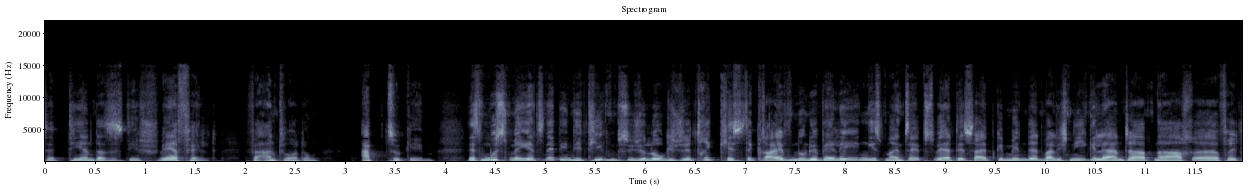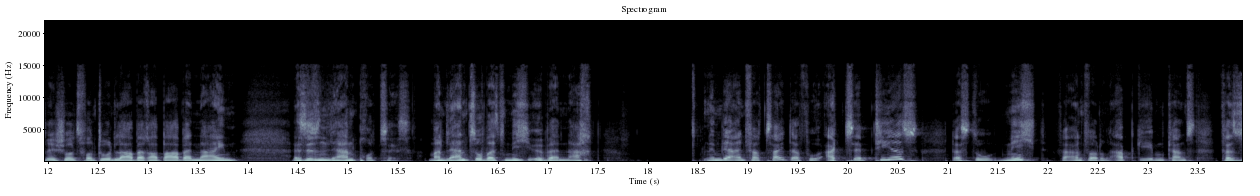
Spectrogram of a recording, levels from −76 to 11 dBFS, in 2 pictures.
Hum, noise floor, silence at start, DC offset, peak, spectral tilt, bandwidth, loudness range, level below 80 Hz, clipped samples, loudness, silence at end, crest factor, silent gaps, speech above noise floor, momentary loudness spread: none; -78 dBFS; 0 s; 0.6%; -6 dBFS; -5.5 dB/octave; 15.5 kHz; 6 LU; -48 dBFS; under 0.1%; -21 LUFS; 0 s; 16 dB; none; 57 dB; 11 LU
